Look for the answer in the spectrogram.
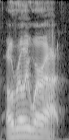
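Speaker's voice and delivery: high, loud mock disbelief; sarcastic. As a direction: pretend to be impressed. Mocking bartender claim again.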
